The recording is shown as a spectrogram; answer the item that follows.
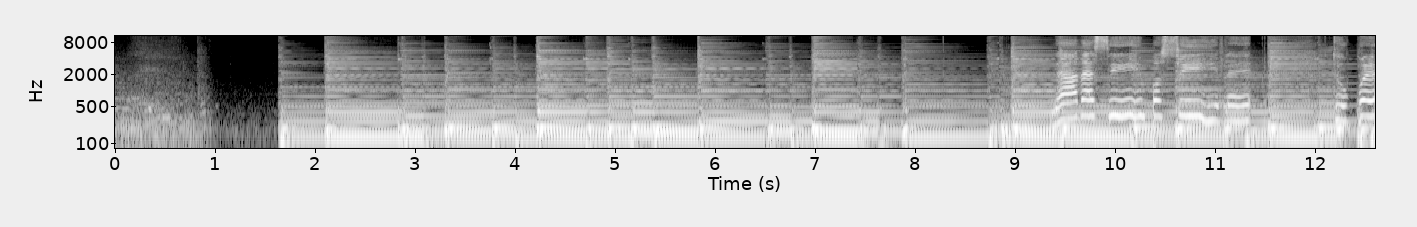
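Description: Steel-string acoustic guitar strummed live, starting the song's intro suddenly after a second or so of near silence. About nine or ten seconds in, a woman's voice comes in singing over the guitar.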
